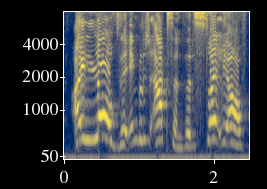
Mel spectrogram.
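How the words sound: It is read in a put-on British accent.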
